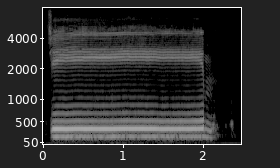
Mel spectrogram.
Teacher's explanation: তিন আলিফ টান হবে আরেকটু টান দিতে হবে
